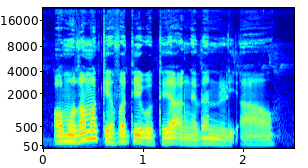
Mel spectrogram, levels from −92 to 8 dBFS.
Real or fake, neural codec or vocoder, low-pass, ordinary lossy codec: real; none; none; none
